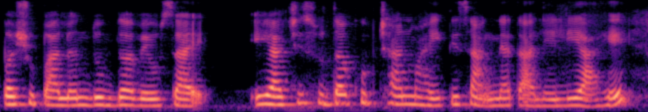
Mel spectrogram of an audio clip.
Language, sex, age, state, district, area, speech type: Marathi, female, 30-45, Maharashtra, Akola, urban, spontaneous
